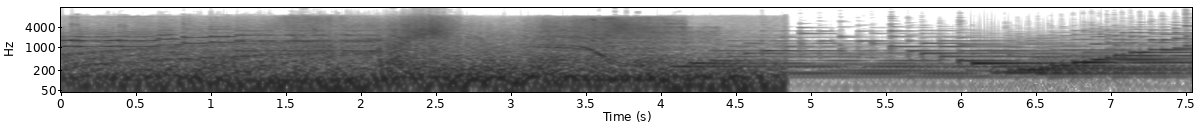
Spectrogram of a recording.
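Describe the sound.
Self-destruct explosion sound effect: a deep, loud rumbling blast roars for nearly five seconds, then cuts off abruptly into a few bars of music.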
